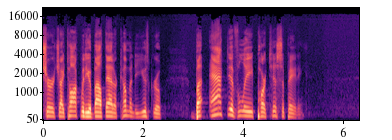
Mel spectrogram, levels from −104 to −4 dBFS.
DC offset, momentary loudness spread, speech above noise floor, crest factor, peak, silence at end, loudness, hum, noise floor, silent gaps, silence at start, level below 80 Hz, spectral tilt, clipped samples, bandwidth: under 0.1%; 14 LU; 46 dB; 20 dB; 0 dBFS; 1.25 s; -19 LUFS; none; -65 dBFS; none; 0 s; -56 dBFS; -6 dB/octave; under 0.1%; 12.5 kHz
